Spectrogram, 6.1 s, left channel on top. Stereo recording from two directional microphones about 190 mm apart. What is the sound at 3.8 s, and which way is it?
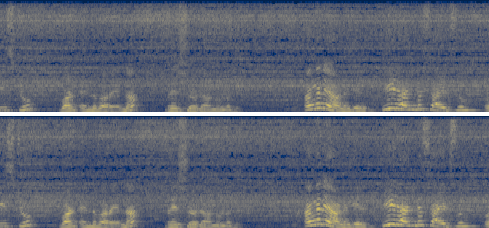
A woman's voice, 10° left (ahead or behind).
